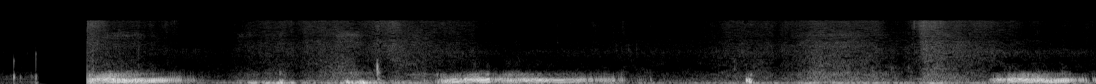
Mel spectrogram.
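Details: Ordinary stomach growling (borborygmi): low, drawn-out rumbling bursts with scattered gurgles and pops between quieter stretches, a normal digestive sound.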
